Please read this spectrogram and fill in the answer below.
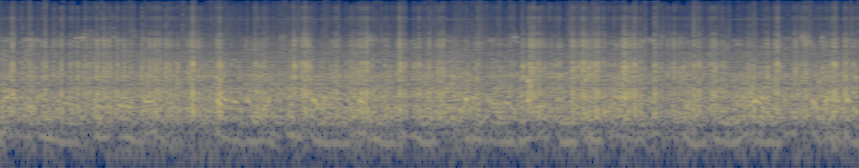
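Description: Steady road and engine noise of a car cruising at highway speed, heard from inside the cabin.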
